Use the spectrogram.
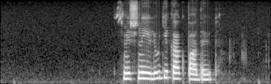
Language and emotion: Russian, neutral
